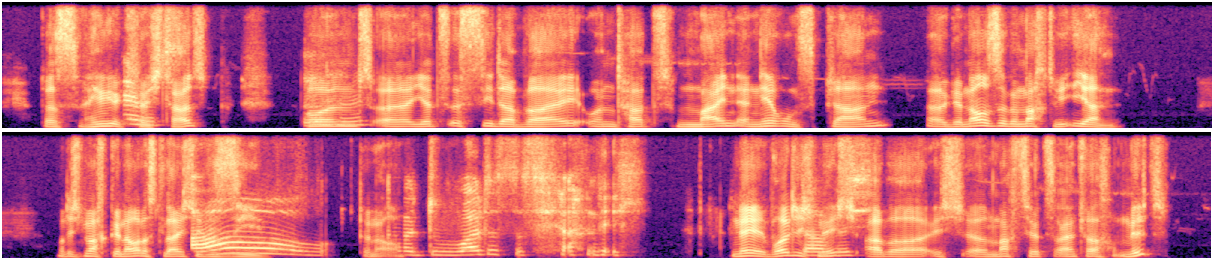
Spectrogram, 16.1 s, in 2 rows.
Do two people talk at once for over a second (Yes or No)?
No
